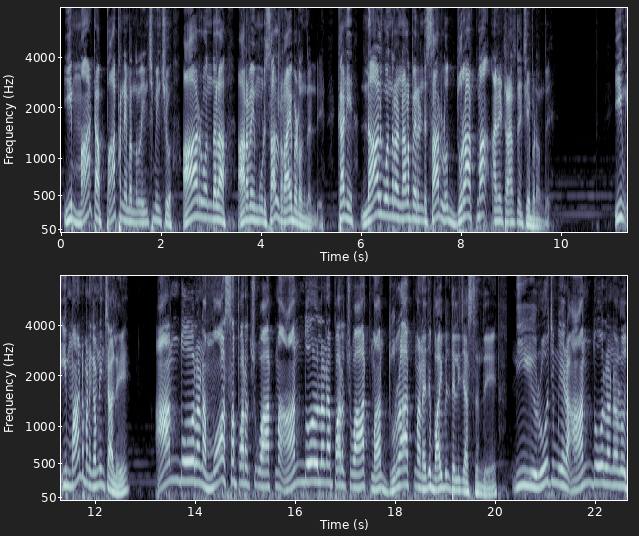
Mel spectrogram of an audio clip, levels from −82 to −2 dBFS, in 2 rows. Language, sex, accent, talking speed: Telugu, male, native, 105 wpm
